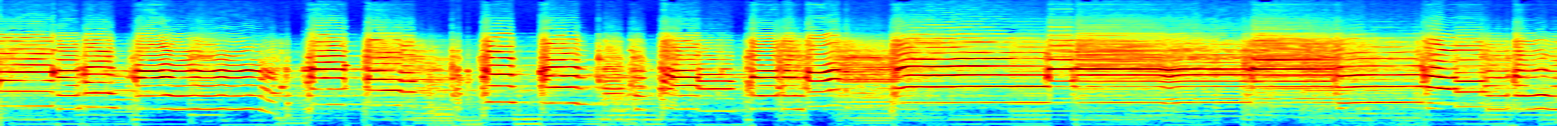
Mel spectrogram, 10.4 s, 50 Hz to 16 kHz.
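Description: Fender Player Plus Stratocaster played through a 100-watt valve amplifier: a single-note lead line with quick runs and bends, then long sustained notes with vibrato in the second half.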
